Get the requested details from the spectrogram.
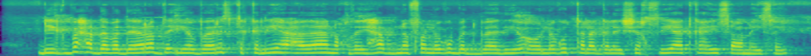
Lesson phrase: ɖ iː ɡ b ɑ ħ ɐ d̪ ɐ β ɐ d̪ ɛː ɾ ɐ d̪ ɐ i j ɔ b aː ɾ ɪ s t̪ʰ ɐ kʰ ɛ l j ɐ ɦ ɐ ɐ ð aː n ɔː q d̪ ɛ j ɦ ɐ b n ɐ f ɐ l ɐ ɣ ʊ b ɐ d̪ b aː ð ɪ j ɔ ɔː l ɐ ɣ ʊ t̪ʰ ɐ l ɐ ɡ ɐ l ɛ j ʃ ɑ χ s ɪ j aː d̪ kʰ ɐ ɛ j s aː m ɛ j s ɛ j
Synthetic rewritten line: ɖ iː ɡ b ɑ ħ ɐ d̪ ɐ β ɐ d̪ ɛː ɾ ɐ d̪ ɐ i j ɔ b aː ɾ ɪ s t̪ʰ ɐ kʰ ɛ l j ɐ ɦ ɐ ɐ ð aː n ɔ q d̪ ɛ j ɦ ɐ b n ɐ f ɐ l ɐ ɣ ʊ b ɐ d̪ b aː ð ɪ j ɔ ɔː l ɐ ɣ ʊ t̪ʰ ɐ l ɐ ɡ ɐ l ɛ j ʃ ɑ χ s ɪ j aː d̪ kʰ ɐ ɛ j s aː m ɛ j s ɛ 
